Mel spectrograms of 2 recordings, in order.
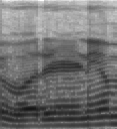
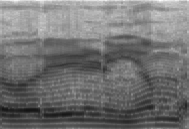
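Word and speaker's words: वरेण्यम्: और जप के समय वरेण्यम न बोलकर वरेण्यम ऐसा बोलें।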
